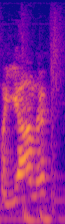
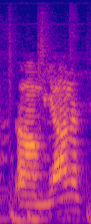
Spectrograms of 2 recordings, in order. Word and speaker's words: Giannis: Giannis, I'm sorry, I keep calling him G. You're supposed to pronounce the G. But Giannis, to me, is a better two-way player.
